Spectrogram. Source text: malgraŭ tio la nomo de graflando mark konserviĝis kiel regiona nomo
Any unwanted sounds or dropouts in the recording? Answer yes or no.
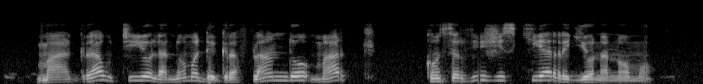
no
